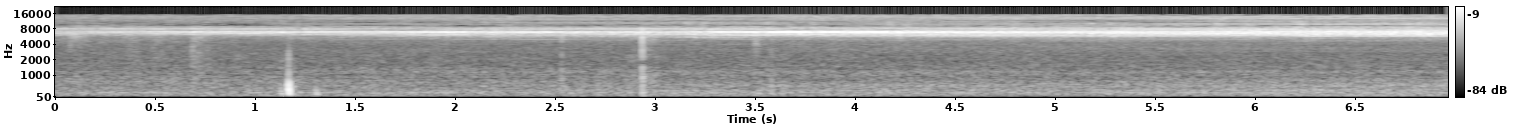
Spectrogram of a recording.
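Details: Seasonic M12II 750W power supply, under three weeks old, hissing randomly at PC power-on since about one week of use: faint steady high-pitched hiss with soft ticks; cause unknown.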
